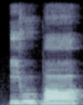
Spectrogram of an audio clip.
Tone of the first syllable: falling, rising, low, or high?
high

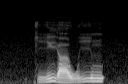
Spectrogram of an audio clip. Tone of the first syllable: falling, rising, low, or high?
rising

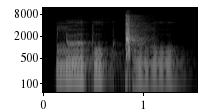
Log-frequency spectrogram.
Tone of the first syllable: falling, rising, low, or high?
high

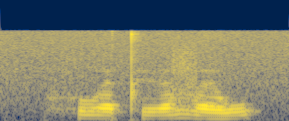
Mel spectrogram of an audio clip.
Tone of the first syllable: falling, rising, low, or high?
low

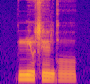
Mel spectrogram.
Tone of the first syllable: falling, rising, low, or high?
falling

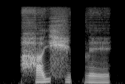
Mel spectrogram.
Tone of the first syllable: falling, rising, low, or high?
rising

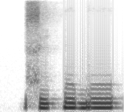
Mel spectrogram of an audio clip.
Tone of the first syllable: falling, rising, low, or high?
low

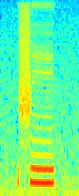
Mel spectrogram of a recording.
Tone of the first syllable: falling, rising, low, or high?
high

